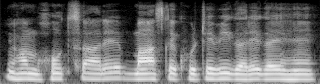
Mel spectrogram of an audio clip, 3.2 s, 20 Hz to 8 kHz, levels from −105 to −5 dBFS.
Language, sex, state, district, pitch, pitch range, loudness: Hindi, male, Jharkhand, Deoghar, 140 Hz, 135-150 Hz, -17 LUFS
